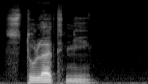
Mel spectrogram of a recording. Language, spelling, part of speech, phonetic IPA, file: Polish, stuletni, adjective, [stuˈlɛtʲɲi], Pl-stuletni.ogg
